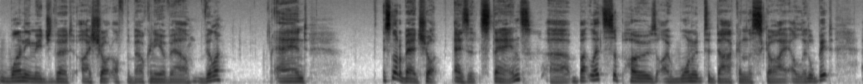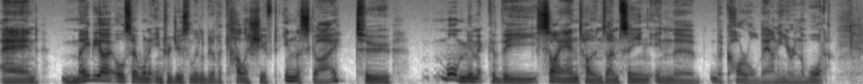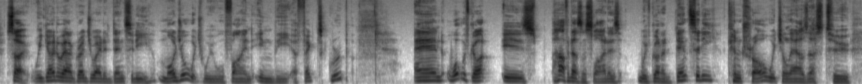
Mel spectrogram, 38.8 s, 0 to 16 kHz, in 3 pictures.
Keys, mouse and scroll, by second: 26.5 click.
